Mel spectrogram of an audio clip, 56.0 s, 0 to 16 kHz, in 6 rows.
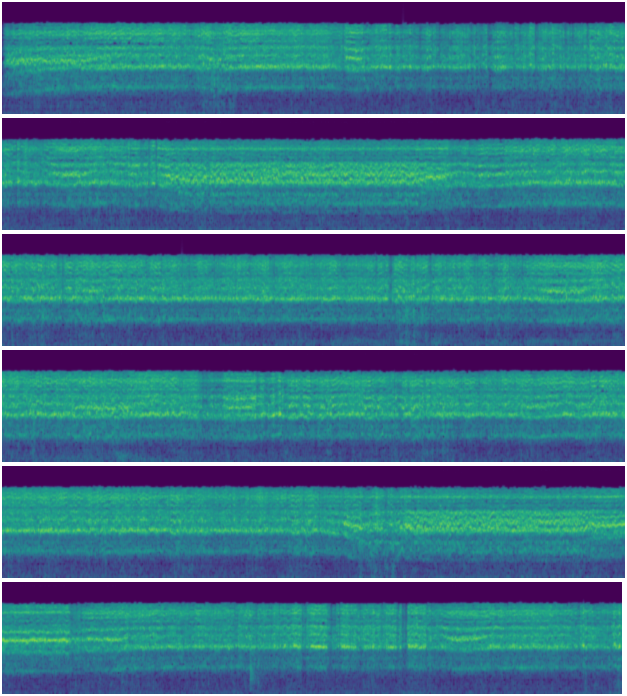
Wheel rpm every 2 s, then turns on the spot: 170, 230, 230, 230, 230, 230, 200, 190, 210, 230, 230, 240, 230, 230, 220, 220, 230, 230, 230, 240, 240, 210, 200, 200, 220, 230, 230, 230.
none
